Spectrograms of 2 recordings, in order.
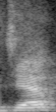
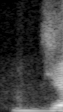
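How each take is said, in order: First: ज said as a buzzing z, like English zed; z sound. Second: ज said as a plain hard j, like English jay; hard j sound. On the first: Teacher showing students how to read the dotted ज, buzzing z. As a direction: give ज a clear z sound, not j. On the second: Teacher showing students the wrong way to read ज, plain hard j. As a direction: say ज with a clear j, not z. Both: Shown as a demonstration. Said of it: "इस ज को बोलेंगे ज".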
